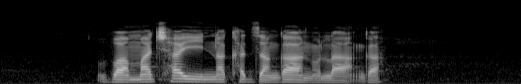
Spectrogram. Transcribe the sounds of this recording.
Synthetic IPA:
βamat͡ʃʰajinakʰad͡zaŋɡanɔla̰ːŋɡa

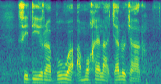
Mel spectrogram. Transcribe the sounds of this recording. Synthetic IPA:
sɪdirabuwaʔamʊχɛla̰d͡ʒalʊd͡ʒaːlɔ

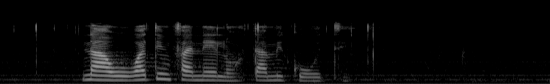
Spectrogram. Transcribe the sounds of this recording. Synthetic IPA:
nawɔwatiɱfanɛlɔtamikoːti

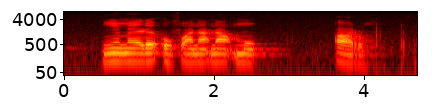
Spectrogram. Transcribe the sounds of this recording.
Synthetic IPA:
ɲimɛɺɛʔufananamu | aːɾɔ

